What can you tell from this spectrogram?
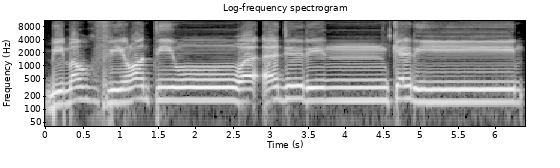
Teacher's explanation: بمغفرۃ کہ آخر میں تنوین ہے اور آگے واو ہے یرملون میں سے، تو ادغام آپ نے کرنا ہے غنے کے ساتھ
